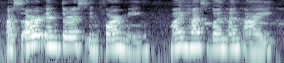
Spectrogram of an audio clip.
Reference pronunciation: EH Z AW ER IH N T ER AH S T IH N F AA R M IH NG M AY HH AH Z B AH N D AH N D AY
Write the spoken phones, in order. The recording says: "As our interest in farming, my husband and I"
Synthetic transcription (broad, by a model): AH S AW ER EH N T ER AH S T IH N F AA R M IH NG M AY HH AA S B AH N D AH N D AY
